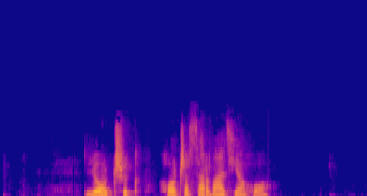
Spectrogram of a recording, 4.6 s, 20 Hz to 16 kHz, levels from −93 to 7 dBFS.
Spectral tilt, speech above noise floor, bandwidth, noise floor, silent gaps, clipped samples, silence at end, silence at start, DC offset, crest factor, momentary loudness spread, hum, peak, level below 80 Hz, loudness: -6 dB/octave; 50 dB; 6.6 kHz; -72 dBFS; none; under 0.1%; 1.25 s; 1.1 s; under 0.1%; 22 dB; 14 LU; none; -4 dBFS; -66 dBFS; -23 LUFS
